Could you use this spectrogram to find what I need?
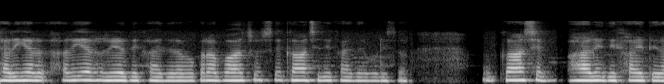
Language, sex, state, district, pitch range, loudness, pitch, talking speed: Bhojpuri, female, Uttar Pradesh, Gorakhpur, 180-185 Hz, -15 LUFS, 185 Hz, 200 wpm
